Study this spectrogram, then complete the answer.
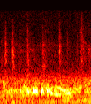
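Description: A Birmingham Roller pigeon hen coos in a short, soft run of low throaty pulses, close to the mic and heard alone.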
